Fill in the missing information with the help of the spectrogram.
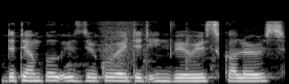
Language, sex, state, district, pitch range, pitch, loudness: English, male, Nagaland, Kohima, 155-170 Hz, 165 Hz, -13 LUFS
